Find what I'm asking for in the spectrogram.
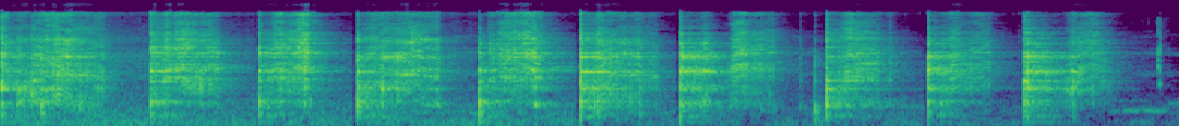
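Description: Fenugreek is stirred in hot jaggery syrup for traditional gond laddu. A spoon scrapes and knocks against the pan in about ten regular strokes, each one sharp and close, with no talking.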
